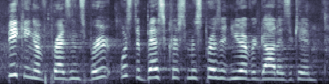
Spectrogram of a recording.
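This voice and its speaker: A high-pitched, jokey husband from a corny radio comedy duo , played by a woman, trading setups and punchlines in old-time stage banter. The recording is noisy, with the long reverb of a big hall. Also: fairly quick, fairly bright tone. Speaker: comedy double-act performer.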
